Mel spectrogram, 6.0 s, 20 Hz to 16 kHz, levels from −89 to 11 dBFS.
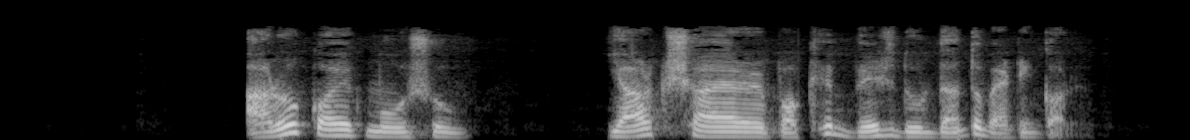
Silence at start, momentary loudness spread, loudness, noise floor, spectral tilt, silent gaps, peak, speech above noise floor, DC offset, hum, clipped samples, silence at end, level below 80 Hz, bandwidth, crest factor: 1.25 s; 12 LU; -16 LUFS; -87 dBFS; -5.5 dB/octave; none; 0 dBFS; 72 dB; under 0.1%; none; under 0.1%; 0.6 s; -56 dBFS; 7.8 kHz; 16 dB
